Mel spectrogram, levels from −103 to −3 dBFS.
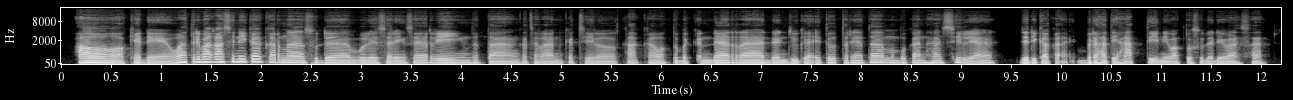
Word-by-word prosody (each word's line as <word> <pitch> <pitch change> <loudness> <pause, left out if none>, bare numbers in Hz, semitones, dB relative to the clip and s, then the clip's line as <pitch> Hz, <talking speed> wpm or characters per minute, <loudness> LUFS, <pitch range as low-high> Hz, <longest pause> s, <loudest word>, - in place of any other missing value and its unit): Oh 145 +1 +8 0.2
oke 130 - -5
deh. 115 -1 0
Wah, 160 +4 +5
terima 180 0 +5
kasih 185 +2 +4
nih 195 -1 +4
Kak 195 -1 +5
karena 155 -2 +3 0.2
sudah 130 -3 0 0.2
boleh 115 0 0
sharing-sharing 130 +3 0 0.2
tentang 110 -2 -3
kecelakaan 115 -1 -4
kecil 110 +1 -5 0.3
Kakak 125 0 -4
waktu 125 +1 -7
berkendara 125 +2 +1
dan 120 -1 0
juga 115 +2 0
itu 135 +3 -3
ternyata 130 +1 -1
membuahkan 140 0 -1
hasil 140 +2 -1
ya? 110 - -1 0.4
Jadi 120 +2 +3
Kakak 115 0 -1
berhati-hati 120 -2 -1
nih 115 - -1
waktu 105 +2 -3
sudah 115 -2 -3
dewasa. 105 0 -4
125 Hz, 155 wpm, -22 LUFS, 115-135 Hz, 0.4 s, Oh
